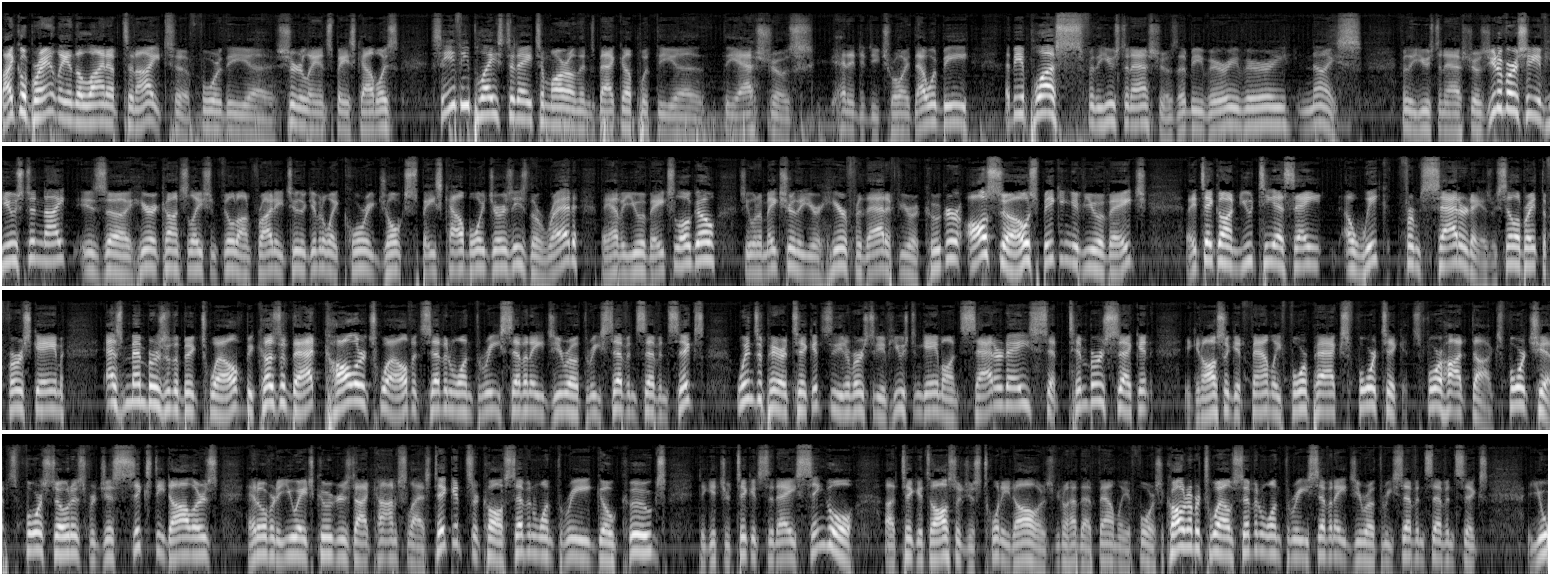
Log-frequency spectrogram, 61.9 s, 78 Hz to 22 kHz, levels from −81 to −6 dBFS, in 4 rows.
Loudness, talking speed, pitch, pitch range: -21 LUFS, 215 wpm, 165 Hz, 145-190 Hz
